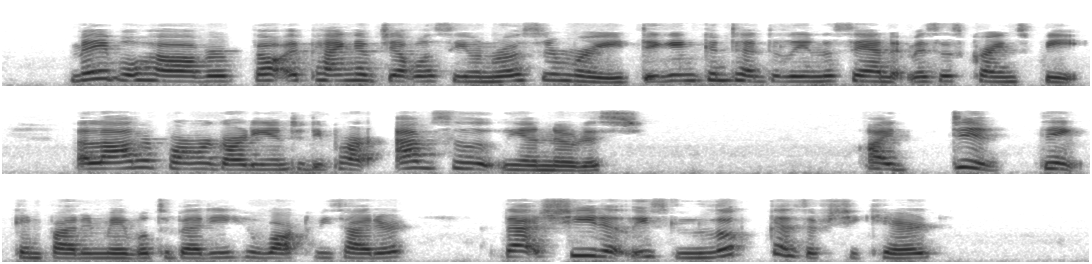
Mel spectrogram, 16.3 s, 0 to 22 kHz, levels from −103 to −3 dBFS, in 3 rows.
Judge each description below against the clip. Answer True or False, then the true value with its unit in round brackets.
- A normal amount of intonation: True (3.8 semitones)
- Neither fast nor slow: True (175 wpm)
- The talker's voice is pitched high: True (245 Hz)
